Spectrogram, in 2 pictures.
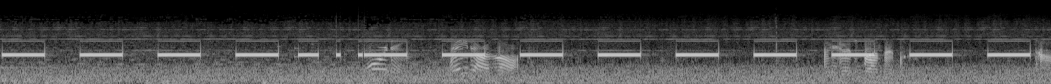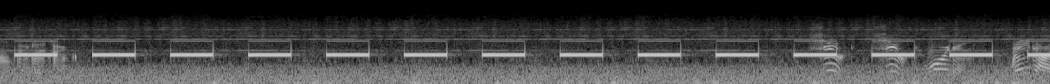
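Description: A jet fighter's engines roar, heard from inside the cockpit.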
